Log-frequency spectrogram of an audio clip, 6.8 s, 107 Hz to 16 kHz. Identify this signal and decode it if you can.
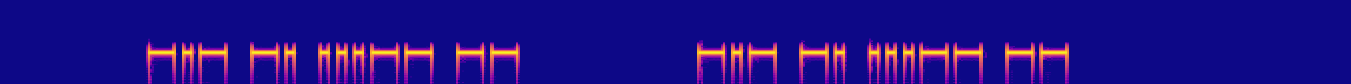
Morse code, heard as a keyed tone, about 28 wpm, 700 Hz. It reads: KN3M KN3M
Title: USA Call Signs - 4 Characters - Repeated 2x - 28wpm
